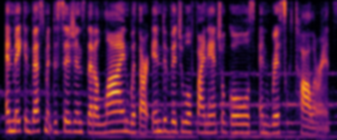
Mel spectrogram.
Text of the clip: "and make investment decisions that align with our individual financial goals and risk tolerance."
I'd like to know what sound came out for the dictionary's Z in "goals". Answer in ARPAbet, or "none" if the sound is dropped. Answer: Z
